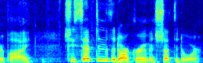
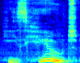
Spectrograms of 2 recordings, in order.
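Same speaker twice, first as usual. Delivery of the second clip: amazed; 3 dB quieter than usual. A narrator's reading. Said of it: "she cried in amazement".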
